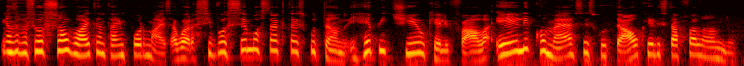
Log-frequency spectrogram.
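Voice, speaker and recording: A middle-aged woman casually giving advice in a vlog, telling stories in an animated way. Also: high voice, quick pace, few pauses, breathy edge, no room sound. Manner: lively, animated storytelling with quoted dialogue. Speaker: vlogger.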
